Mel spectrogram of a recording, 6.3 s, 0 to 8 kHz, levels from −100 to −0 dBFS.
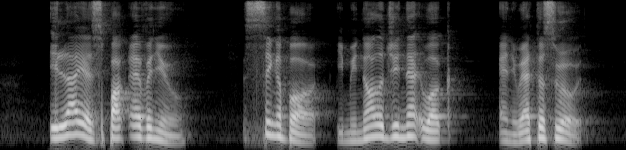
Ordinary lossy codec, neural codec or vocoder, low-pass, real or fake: none; none; none; real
